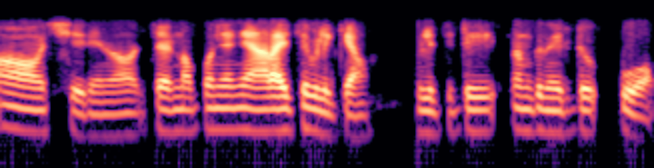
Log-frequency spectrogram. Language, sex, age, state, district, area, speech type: Malayalam, male, 30-45, Kerala, Palakkad, rural, conversation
